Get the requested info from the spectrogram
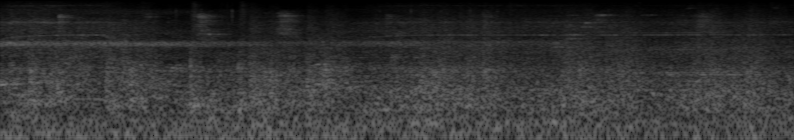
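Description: Train running at a station: a steady, loud low rumble. A high steady tone fades away over the first two or three seconds.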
